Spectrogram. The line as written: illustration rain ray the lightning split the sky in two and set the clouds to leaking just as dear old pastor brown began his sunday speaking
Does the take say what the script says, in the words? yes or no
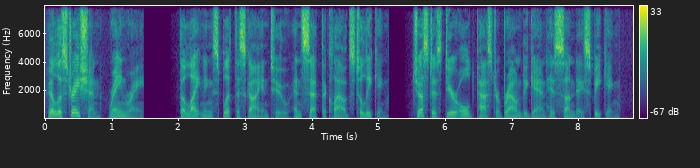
yes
